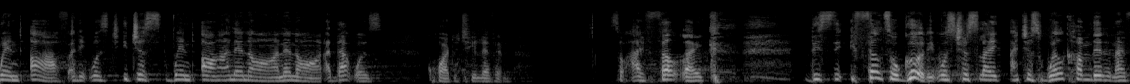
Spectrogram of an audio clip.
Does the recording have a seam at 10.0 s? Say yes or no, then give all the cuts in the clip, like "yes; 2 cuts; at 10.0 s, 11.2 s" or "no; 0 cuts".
yes; 2 cuts; at 3.2 s, 10.0 s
